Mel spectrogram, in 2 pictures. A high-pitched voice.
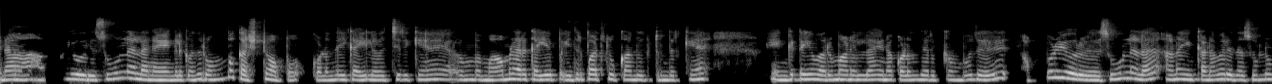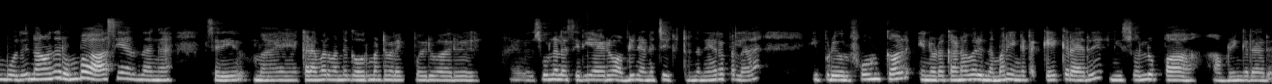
Yes: high, 215 Hz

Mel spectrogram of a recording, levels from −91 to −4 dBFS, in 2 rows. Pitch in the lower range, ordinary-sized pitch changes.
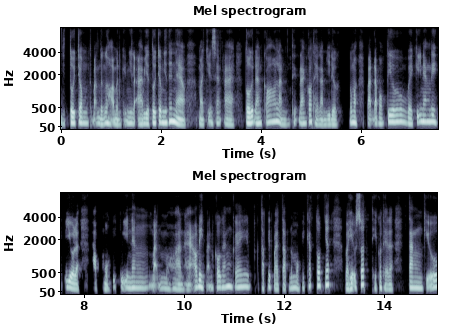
Yes: low, 125 Hz; average, 4.5 semitones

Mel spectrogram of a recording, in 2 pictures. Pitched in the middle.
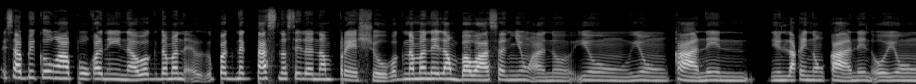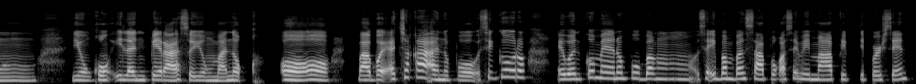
No: high, 215 Hz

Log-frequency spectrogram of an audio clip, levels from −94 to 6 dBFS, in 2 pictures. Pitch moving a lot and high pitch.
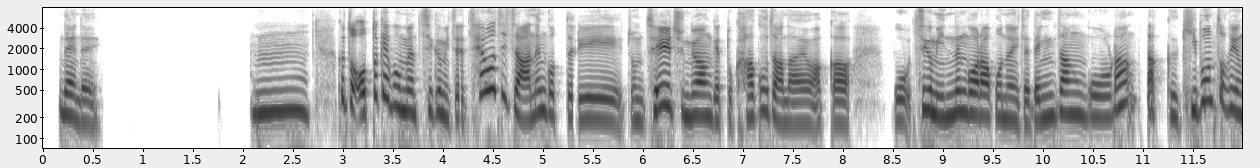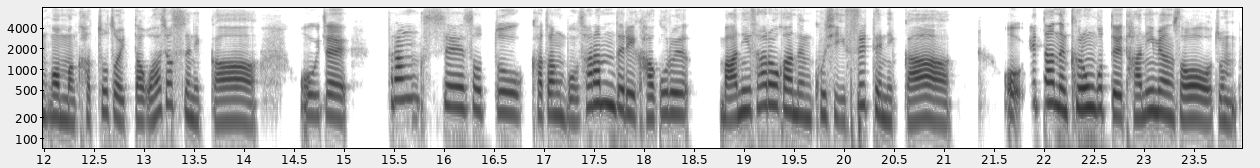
No: average, 4.9 semitones; high, 220 Hz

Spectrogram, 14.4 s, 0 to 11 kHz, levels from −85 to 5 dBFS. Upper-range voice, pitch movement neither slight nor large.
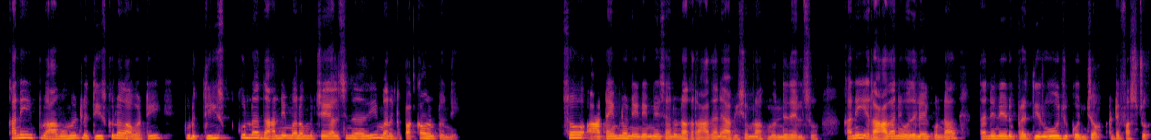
No: medium, 170 Hz; average, 3.7 semitones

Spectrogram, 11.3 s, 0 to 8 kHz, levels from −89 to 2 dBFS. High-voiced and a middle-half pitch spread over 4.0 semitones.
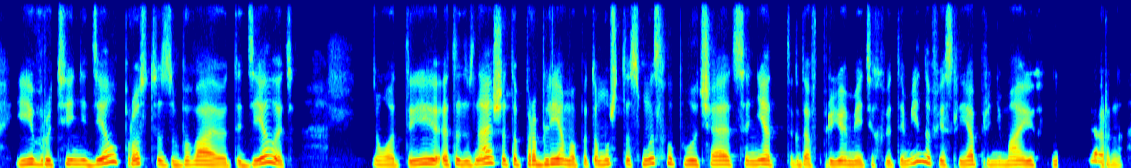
No: high, 200 Hz; average, 3.0 semitones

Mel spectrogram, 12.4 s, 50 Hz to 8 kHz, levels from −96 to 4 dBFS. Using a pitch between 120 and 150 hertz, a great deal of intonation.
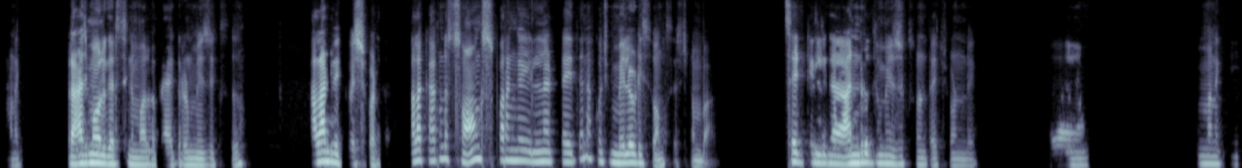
Yes: medium, 140 Hz; wide, 6.3 semitones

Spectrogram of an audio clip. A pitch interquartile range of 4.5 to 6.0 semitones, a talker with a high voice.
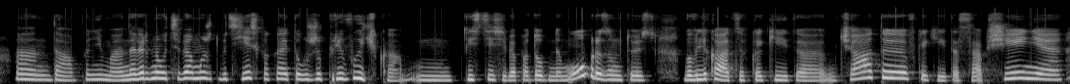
Yes: average, 4.8 semitones; high, 225 Hz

